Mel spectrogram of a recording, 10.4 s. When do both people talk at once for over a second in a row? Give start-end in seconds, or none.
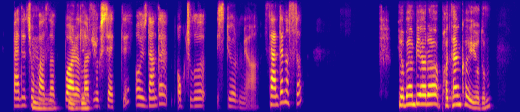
0.6-2.0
